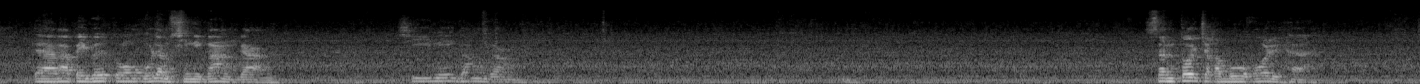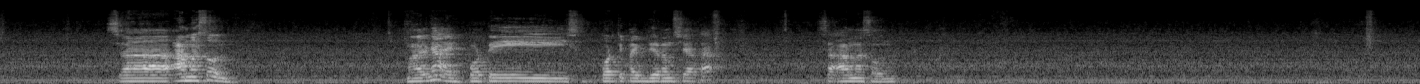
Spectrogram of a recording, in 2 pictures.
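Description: A knife scrapes as it peels fruit.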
